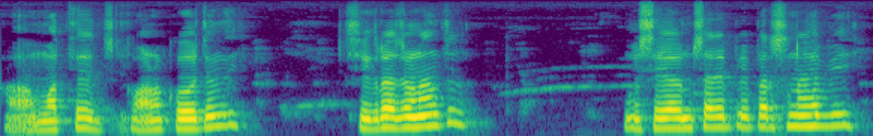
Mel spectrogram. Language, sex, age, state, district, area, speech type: Odia, male, 30-45, Odisha, Kendujhar, urban, spontaneous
